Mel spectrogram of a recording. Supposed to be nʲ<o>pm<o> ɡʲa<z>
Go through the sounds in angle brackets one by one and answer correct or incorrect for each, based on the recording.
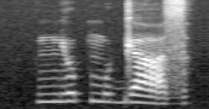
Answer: correct, incorrect: u, correct

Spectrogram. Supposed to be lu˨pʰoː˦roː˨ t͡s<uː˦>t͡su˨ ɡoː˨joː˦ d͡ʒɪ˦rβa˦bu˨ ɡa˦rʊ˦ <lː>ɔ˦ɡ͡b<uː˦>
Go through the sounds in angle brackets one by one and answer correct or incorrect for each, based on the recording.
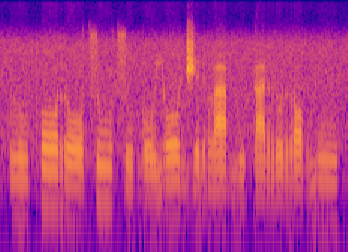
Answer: correct, incorrect: r, correct

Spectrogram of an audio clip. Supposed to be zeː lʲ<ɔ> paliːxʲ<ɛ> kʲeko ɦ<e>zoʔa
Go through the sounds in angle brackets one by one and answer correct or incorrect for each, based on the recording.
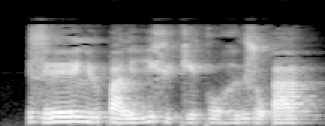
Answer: incorrect: ɵ, incorrect: ɨ, incorrect: ɨ

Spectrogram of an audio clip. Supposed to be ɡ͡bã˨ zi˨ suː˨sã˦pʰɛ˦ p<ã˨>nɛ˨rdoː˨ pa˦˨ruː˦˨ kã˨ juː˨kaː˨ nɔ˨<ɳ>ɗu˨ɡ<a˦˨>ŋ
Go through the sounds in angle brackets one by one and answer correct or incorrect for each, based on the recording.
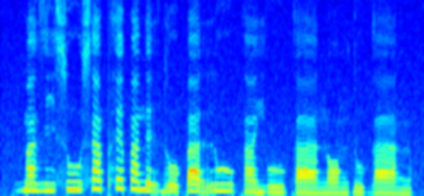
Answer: incorrect: ã˦, incorrect: ŋ, correct

